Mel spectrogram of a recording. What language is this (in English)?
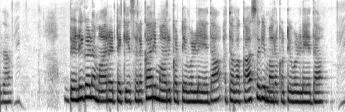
Kannada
